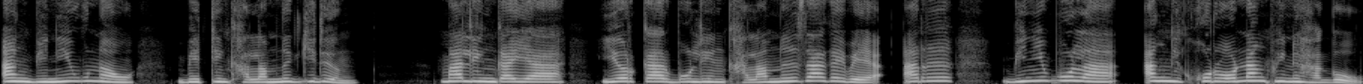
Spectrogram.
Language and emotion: Bodo, fearful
